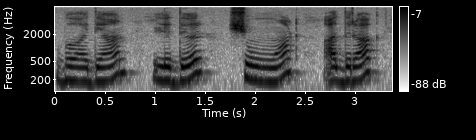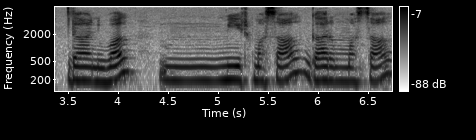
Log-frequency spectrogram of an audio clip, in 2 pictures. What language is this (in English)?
Kashmiri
